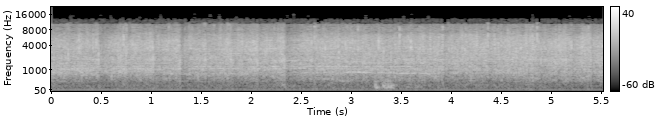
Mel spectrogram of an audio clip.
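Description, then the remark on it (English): A crowd gives a standing ovation after a speaker repeatedly says 'I want less weapons': loud, dense applause that holds steady for several seconds without letup, a continuous roar of many hands clapping with no voices standing out. “Standing O from the crowd.”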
